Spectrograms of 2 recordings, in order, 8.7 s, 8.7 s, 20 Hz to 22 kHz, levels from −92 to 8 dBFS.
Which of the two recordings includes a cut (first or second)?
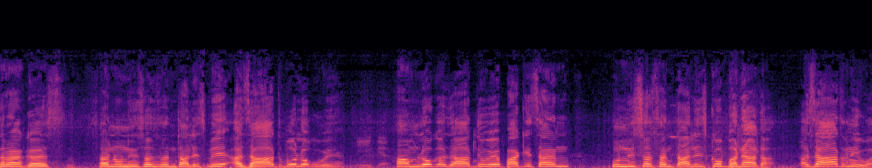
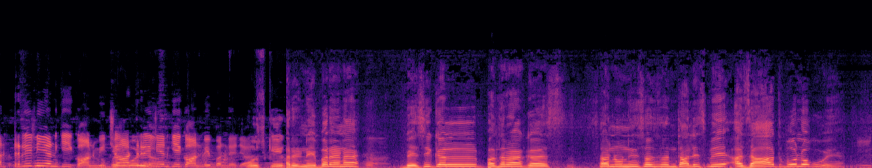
second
